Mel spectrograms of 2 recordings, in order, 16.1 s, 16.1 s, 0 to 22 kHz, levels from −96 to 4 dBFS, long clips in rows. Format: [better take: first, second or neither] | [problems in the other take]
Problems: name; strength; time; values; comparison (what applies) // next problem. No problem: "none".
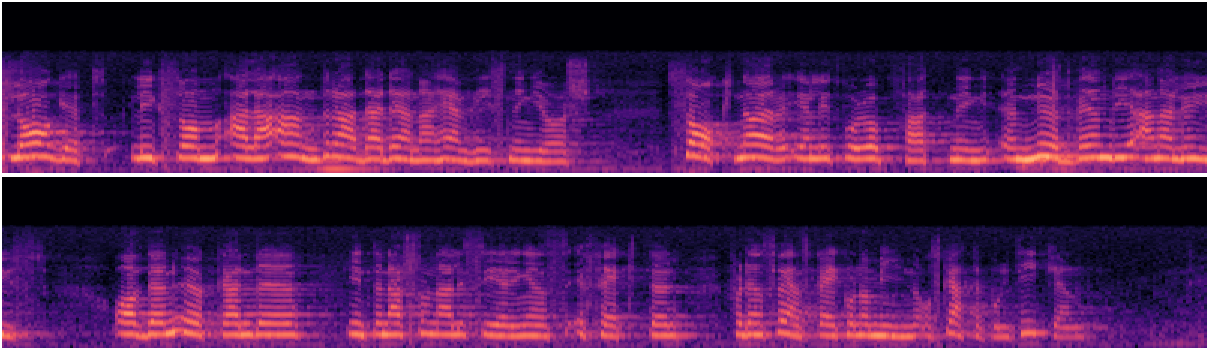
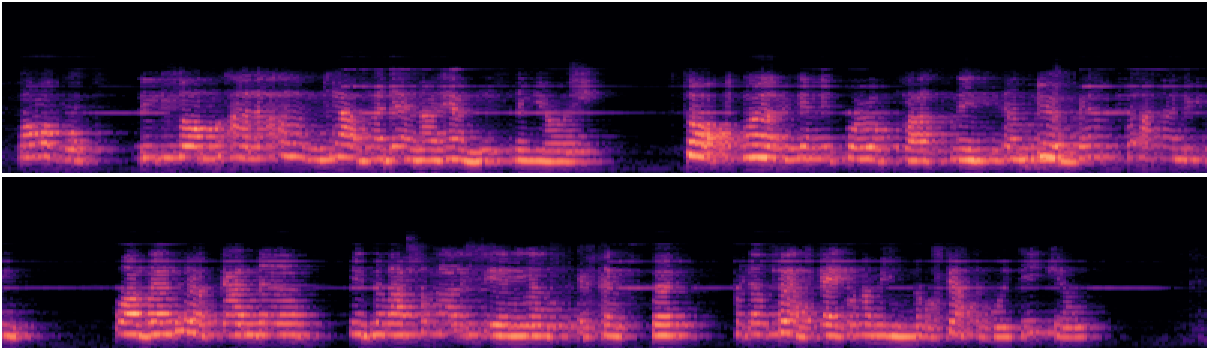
first | noise reduction (neural mask model DeepFilterNet 3)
